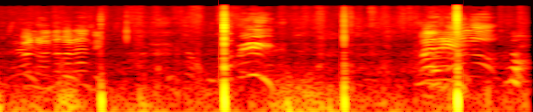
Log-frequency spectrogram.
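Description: Four sharp kicks of a football about a second apart, with players' shouts in between.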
